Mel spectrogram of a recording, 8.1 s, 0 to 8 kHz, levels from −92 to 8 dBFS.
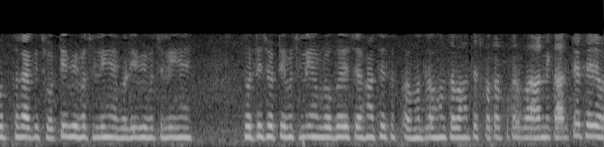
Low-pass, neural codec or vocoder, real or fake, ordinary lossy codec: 7.2 kHz; none; real; AAC, 16 kbps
